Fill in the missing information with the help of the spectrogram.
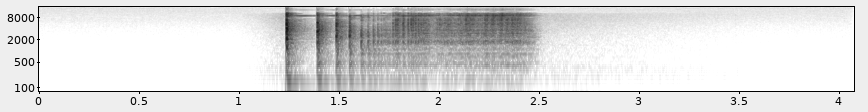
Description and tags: quarter falling
Quarter dropped onto a wooden table top.
change, drop-change, drop-money, drop-quarter, money, quarter, quarter-drop, quarter-dropping, quarter-falling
